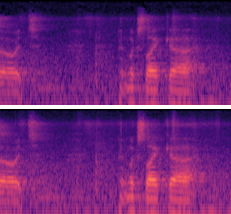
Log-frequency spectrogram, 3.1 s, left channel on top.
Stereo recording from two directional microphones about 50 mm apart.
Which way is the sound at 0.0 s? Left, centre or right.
Centre.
